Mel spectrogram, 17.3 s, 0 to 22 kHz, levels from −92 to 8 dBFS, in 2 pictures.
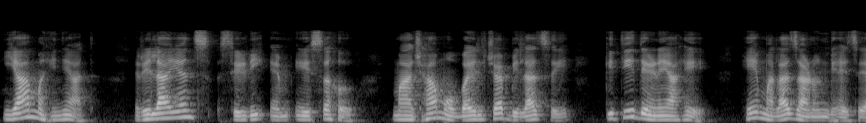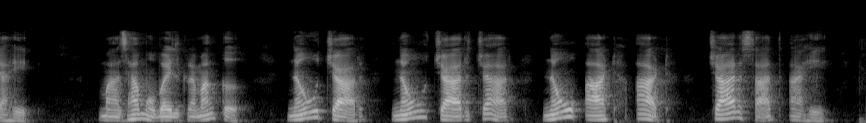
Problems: none marked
